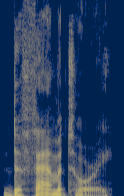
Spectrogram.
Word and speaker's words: defamatory: Next is the word defamatory. and this word has 5 syllables, and the stress is on that second syllable. Defamatory.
